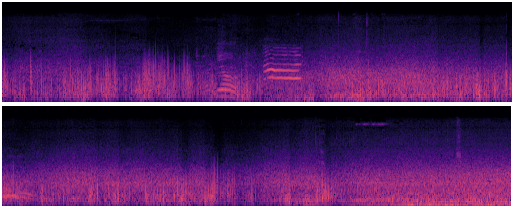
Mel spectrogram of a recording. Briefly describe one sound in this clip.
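Traffic hums steadily along a nearby city street.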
